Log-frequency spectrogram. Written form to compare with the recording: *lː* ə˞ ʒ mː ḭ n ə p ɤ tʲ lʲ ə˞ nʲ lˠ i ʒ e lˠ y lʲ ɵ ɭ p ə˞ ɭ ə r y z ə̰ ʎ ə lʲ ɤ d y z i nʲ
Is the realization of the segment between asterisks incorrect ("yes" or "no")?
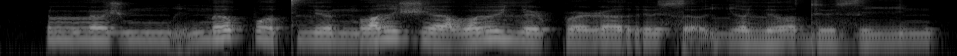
no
